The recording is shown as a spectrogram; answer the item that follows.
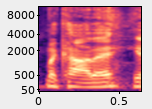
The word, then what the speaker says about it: Makabe: Makabe, am I pronouncing that right? – Makabe, yep.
